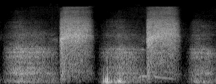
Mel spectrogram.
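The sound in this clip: A voice imitates the wet sniffling of a runny nose: two loud, hissing sniffs with softer breathy snuffles between them.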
